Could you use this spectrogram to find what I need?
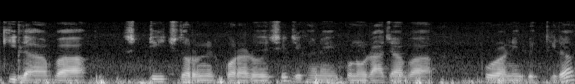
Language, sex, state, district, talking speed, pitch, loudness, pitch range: Bengali, male, West Bengal, Jhargram, 125 wpm, 95 Hz, -18 LUFS, 90-105 Hz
